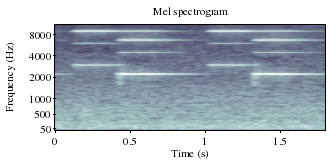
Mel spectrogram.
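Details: LG washing machine with IE (water inlet) error code: two sets of high two-tone beeps about a second apart in a quiet room, an error alert; cause suspected, not confirmed.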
